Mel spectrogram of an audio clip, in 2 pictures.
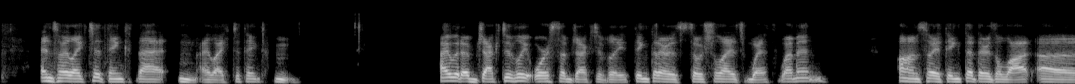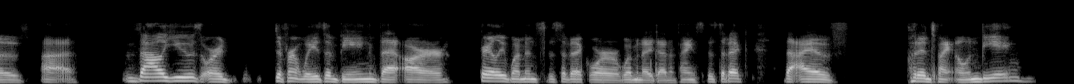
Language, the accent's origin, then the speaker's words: English; West Des Moines, Iowa, United States; moved away as an adult; also born or lived in Philadelphia / Japan; now in Iowa City, United States; I'm actually from West Des Moines, which is west of Des Moines, the capital of Iowa. So my family's all here.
